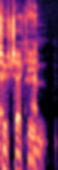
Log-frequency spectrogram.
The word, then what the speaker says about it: Tufekci: Her name was Zeynep Tufekci, I think, if I said her name right. – I think Tufekci, but Tufekci. – It's been a while, so. Tufekci? – Yeah.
